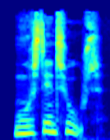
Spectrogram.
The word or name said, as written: murstenshus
